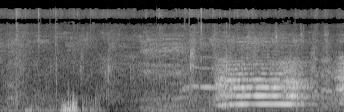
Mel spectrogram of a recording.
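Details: A cow at GST Farm, among three plump, unusual cattle kept in a pen, lets out a loud, sustained, steady-pitched moo lasting about two seconds after a few knocks and rustles, with brief voices beforehand.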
